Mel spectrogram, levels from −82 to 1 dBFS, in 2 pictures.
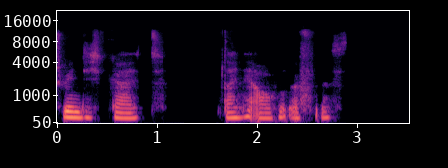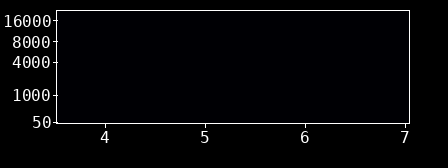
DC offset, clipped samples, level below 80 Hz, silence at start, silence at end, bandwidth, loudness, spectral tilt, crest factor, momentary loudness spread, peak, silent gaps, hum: under 0.1%; under 0.1%; -70 dBFS; 0 s; 4.15 s; 12.5 kHz; -30 LUFS; -7 dB/octave; 22 dB; 18 LU; -10 dBFS; 1.26-1.58 s; none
